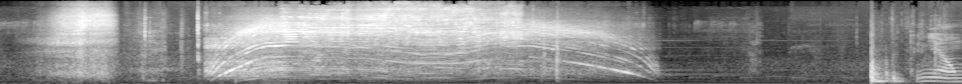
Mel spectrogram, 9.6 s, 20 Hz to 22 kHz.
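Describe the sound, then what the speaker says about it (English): A power saw cuts a 20-degree angle off the top of timber during a UK house extension build. It gives one loud, sustained whine of about four seconds, close by, with brief voices before and after the cut. "So we're cutting the 20-degree angle off the top"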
